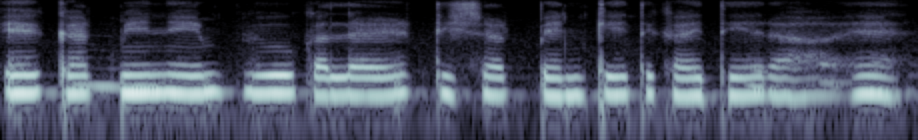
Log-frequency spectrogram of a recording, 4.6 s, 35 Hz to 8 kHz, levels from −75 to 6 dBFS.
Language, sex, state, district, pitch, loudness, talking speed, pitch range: Hindi, female, Arunachal Pradesh, Papum Pare, 210 Hz, -14 LUFS, 155 wpm, 200-215 Hz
